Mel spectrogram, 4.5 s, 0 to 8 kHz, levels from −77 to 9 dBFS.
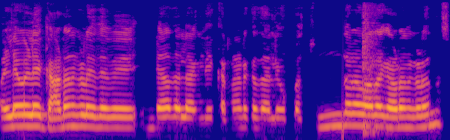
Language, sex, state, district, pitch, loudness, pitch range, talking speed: Kannada, male, Karnataka, Bijapur, 180 Hz, -15 LUFS, 175-200 Hz, 145 wpm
